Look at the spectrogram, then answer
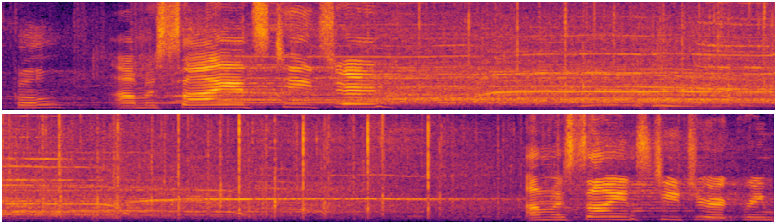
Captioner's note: cheers and applause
